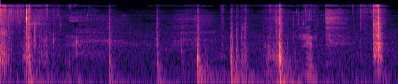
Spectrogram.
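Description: A plastic charging plug clunks as it is pushed back into a socket.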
